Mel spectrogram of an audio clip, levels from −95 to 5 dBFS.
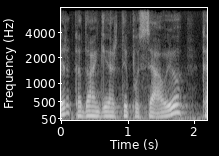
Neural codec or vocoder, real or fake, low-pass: none; real; 7.2 kHz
